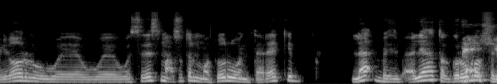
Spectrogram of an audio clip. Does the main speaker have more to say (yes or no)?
no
